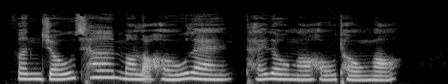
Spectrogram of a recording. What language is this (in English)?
Cantonese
